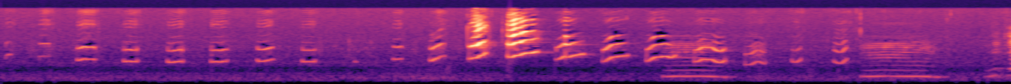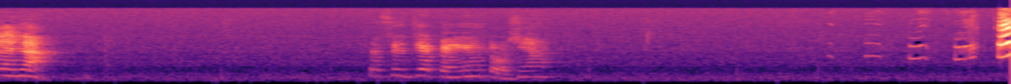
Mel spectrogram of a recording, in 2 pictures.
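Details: Pomeranian puppies give a run of short, high, thin whimpers and yips with a slightly rising pitch, repeated several times a second. Louder squealing bursts follow, and a person's voice talks between them indoors.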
